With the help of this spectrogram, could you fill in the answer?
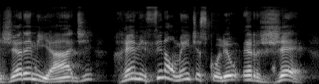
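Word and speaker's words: Hergé: Inicialmente experimentando Jeremy e Jeremiad, Rem finalmente escolheu Ergé, um nome inspirado na pronúncia francesa de RG, suas iniciais invertidas.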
